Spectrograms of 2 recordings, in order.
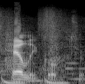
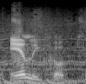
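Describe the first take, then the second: First: The word starts with an h sound. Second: The word starts without an h sound. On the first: The speaker calls it right. "in English it's helicopter" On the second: The speaker calls it wrong. "I forget the H because that's how it's said in Spanish"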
